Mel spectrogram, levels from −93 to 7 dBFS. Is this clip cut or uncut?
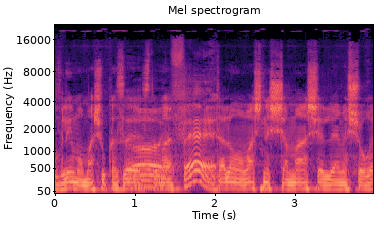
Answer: uncut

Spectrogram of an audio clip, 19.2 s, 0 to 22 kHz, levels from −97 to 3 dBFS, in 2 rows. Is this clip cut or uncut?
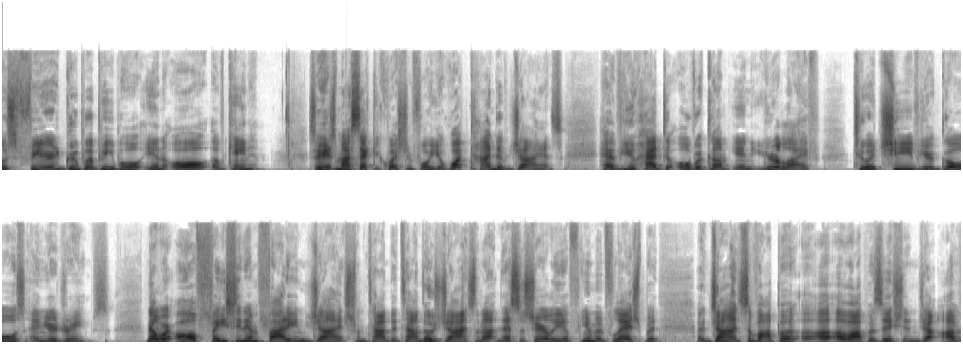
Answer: uncut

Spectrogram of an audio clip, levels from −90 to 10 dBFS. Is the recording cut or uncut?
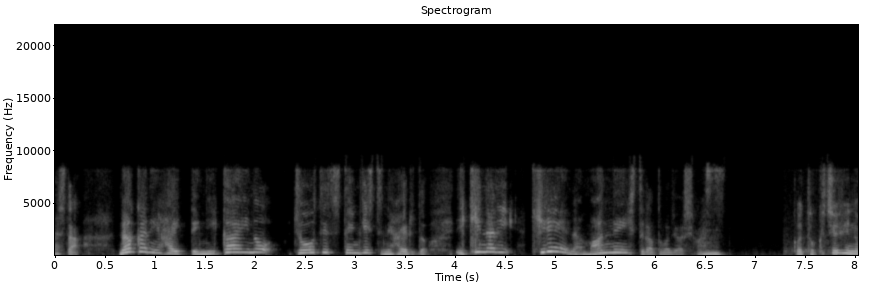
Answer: cut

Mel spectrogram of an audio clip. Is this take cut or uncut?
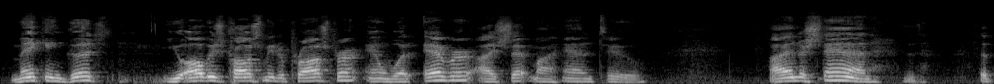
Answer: cut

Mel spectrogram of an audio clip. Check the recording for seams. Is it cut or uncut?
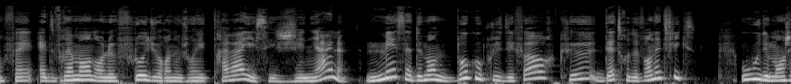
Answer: cut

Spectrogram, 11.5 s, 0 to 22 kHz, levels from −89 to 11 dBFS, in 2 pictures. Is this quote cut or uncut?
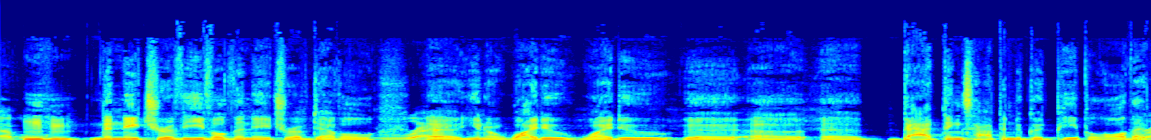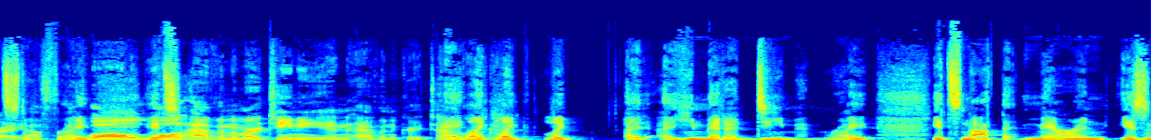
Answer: cut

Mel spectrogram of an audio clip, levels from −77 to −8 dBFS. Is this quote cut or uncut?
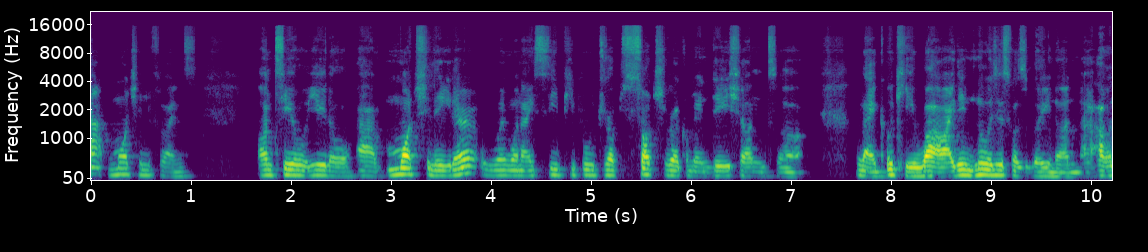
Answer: uncut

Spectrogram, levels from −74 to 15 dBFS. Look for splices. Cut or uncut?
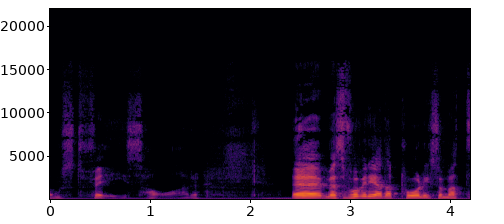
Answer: uncut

